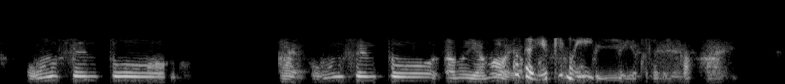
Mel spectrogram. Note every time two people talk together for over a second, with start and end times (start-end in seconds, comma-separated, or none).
4.9-6.9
